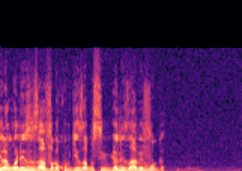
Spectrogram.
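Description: A man speaks with emotion close to a microphone.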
